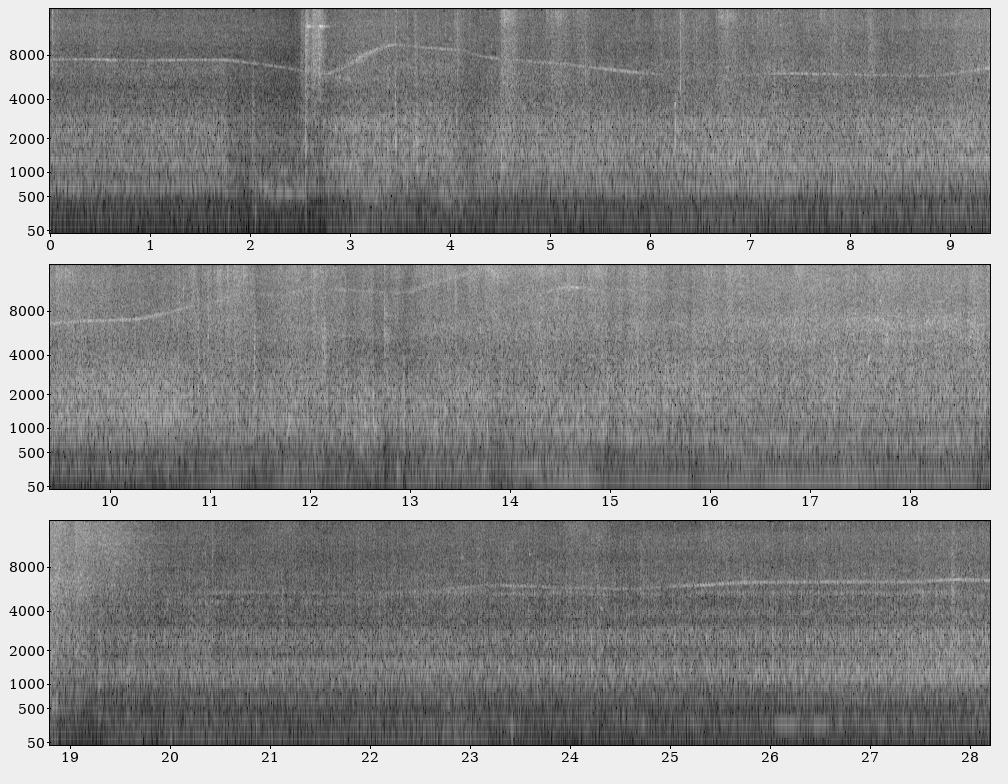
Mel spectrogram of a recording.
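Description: Ural six-wheel-drive trial truck's engine working hard under load as it crawls over rocks, with a faint high whistle over it. The engine note rises about halfway through, holds steady, then drops off sharply about two-thirds of the way in.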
